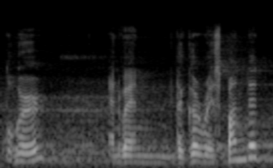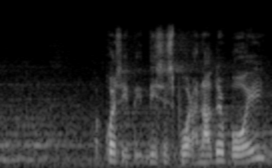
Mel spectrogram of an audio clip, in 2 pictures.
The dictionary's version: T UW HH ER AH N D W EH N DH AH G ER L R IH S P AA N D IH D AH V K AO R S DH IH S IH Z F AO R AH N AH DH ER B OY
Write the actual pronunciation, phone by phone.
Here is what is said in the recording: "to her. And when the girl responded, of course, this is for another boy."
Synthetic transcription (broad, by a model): T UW HH ER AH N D W EH N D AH G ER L R IH S P AA N D IH D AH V K AO R S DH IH S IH S F AO R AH N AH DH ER B OY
